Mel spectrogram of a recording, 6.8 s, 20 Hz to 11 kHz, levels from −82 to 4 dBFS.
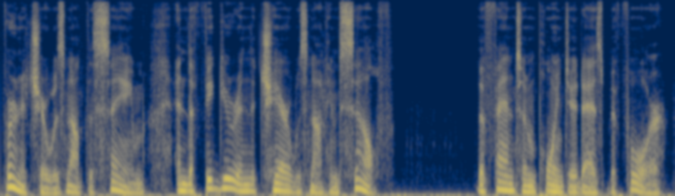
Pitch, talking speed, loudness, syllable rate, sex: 100 Hz, 180 wpm, -17 LUFS, 5.4 syllables/s, male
